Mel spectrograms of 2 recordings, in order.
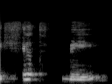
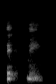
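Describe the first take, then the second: First: Slow, careful HIT ME with the T puffed out; fully released T. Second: Softer HIT ME, no release on the T; casual glottal stop. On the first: Teacher showing what we don't say, careful "hit me" with released T. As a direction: sound out the T in HIT before ME. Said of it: "I could say hit me, but we don't". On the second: Teacher showing casual speech, "hit me" with glottal stop. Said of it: "saying something casually or regularly". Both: Shown as a demonstration.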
